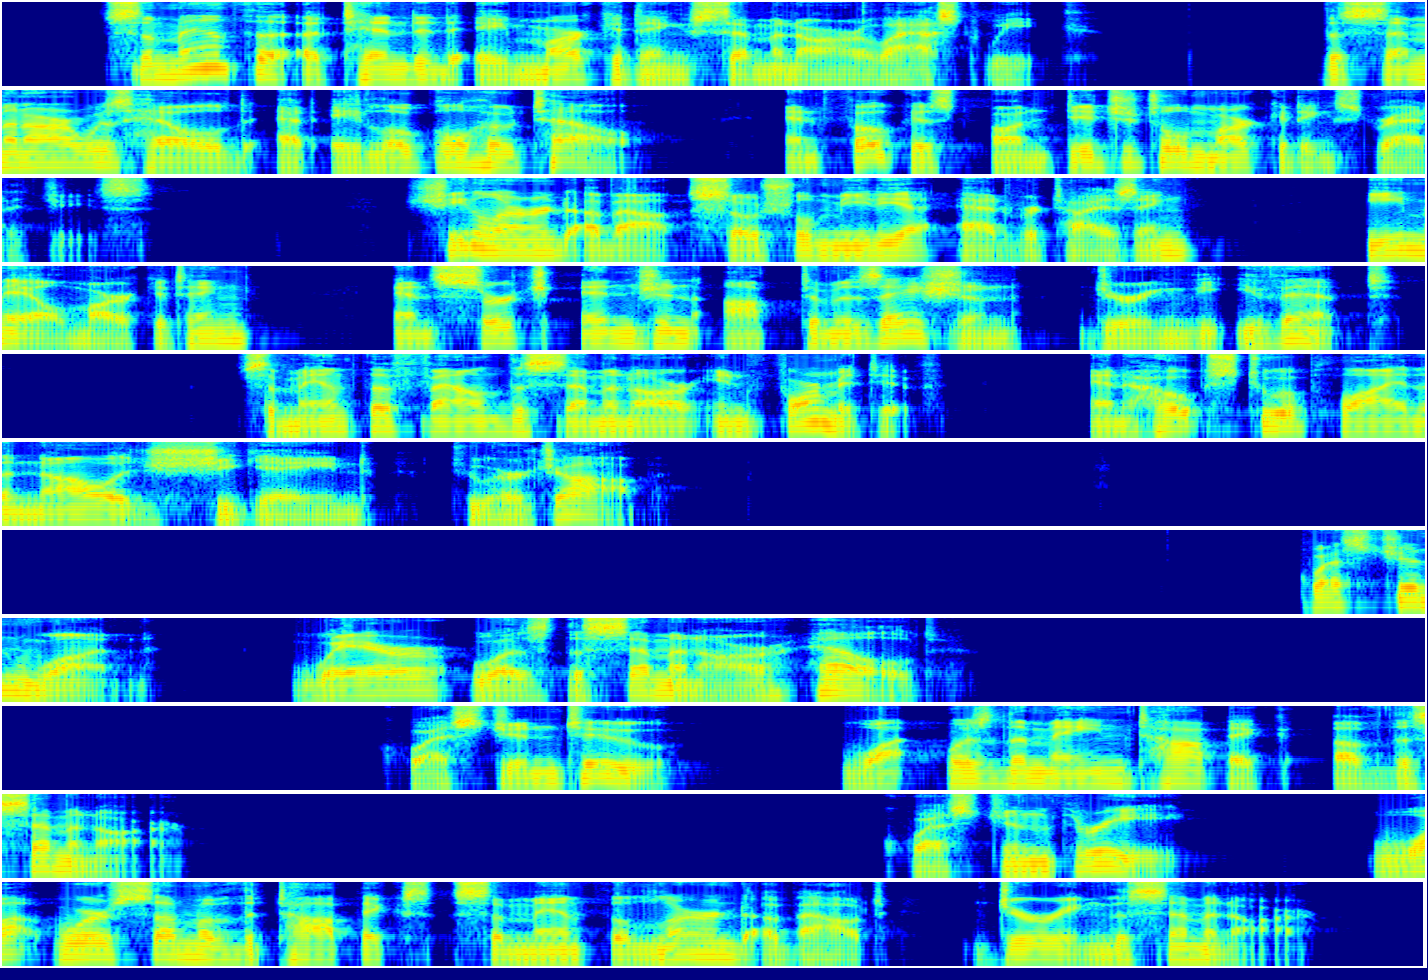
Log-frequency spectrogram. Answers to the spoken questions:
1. It was held at a local hotel.
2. The main topic was digital marketing strategies.
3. She learned about social media advertising, email marketing, and search engine optimization.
